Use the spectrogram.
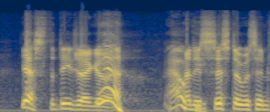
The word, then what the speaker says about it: Aoki: Like, they got Steve Aoki in to go and do some shit with fucking alternative medicine. Is it? Aoki, yeah. Oh, okay. I pronounced the DJ. That poorly. Yes, the DJ guy. Yeah, Aoki.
